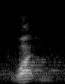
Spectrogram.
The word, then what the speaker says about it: Wotton: Is that how you pronounce it, by the way? Wotton.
